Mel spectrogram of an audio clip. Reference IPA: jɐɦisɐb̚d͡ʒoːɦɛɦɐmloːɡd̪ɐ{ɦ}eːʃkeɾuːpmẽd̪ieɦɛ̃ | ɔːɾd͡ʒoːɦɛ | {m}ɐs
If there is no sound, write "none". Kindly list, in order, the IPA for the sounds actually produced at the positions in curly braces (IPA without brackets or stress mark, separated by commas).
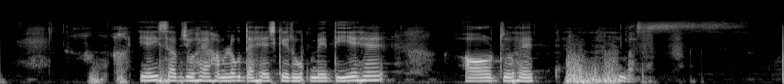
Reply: ɦ, b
